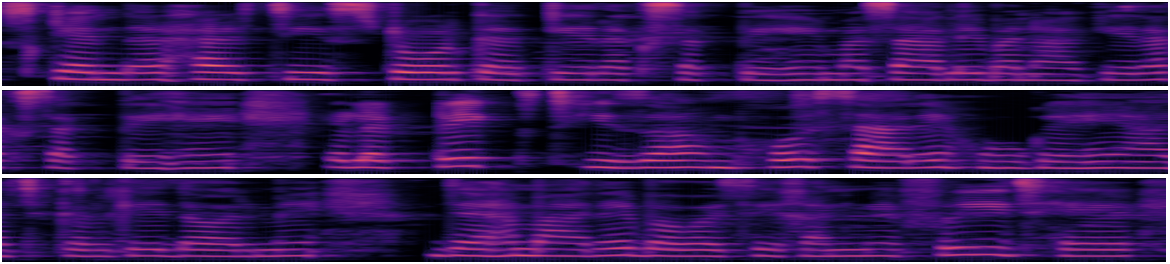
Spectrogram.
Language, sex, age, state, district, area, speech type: Urdu, female, 30-45, Telangana, Hyderabad, urban, spontaneous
